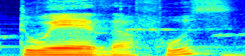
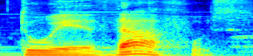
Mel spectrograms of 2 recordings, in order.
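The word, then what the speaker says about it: του εδάφους: Por ejemplo, toédafos, el suelo, el terreno, no se convierte en tuédafus, sino tuedafus.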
